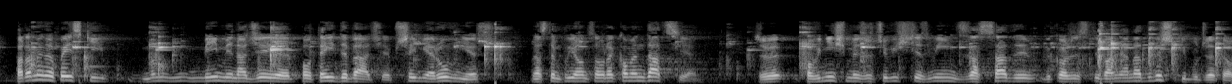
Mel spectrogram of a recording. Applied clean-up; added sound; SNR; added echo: none; Chink, clink; 2 dB; none.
